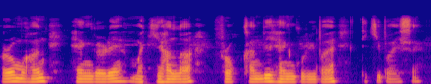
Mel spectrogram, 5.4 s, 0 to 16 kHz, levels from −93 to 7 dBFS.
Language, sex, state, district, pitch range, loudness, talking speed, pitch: Nagamese, male, Nagaland, Kohima, 120-135 Hz, -20 LUFS, 145 wpm, 125 Hz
